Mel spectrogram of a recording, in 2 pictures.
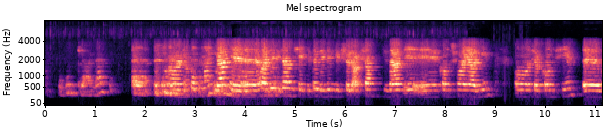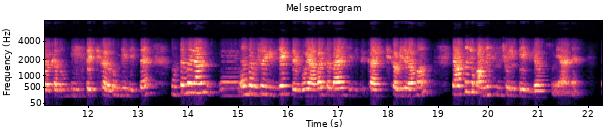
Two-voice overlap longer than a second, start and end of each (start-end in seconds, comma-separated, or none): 3.4-4.8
